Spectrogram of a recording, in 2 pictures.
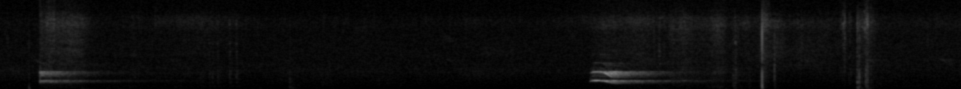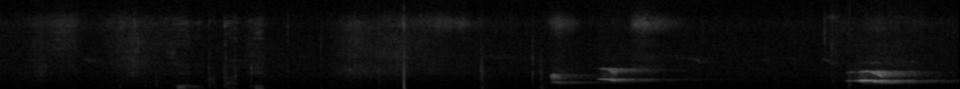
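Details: A deer in Pilibhit Tiger Reserve jungle gives short, clear, slightly falling calls, repeated every few seconds against a quiet background.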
